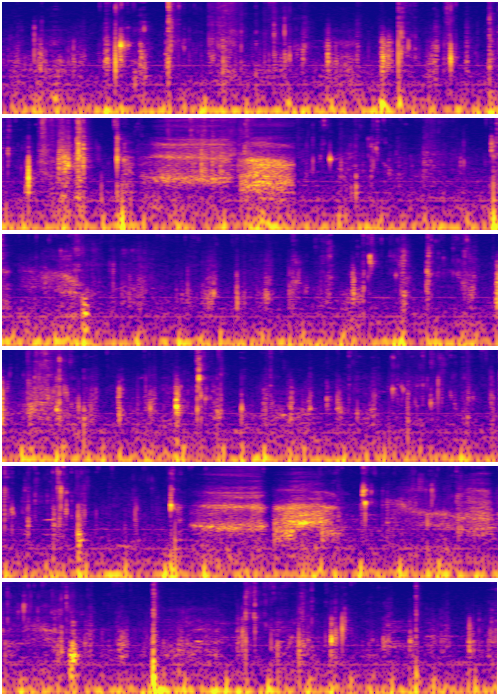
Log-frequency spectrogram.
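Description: A young woman chews food wetly and smacks her lips close to a microphone.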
